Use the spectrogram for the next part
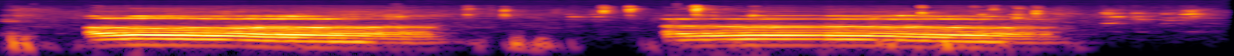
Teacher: If you put your fingers right here, or in this little bone behind your ear, and you say, oh, oh, you will notice that your throat vibrates. Your vocal cords vibrate.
